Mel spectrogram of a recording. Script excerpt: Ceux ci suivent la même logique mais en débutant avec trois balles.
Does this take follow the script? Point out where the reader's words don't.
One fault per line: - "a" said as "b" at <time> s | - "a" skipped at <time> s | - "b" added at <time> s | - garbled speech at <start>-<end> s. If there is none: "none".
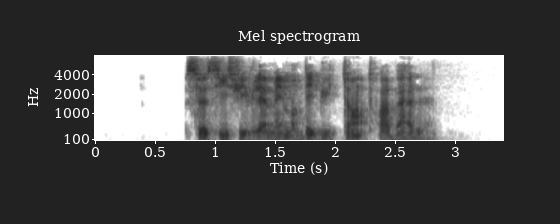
- "logique mais" skipped at 1.7 s
- "avec" skipped at 2.3 s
